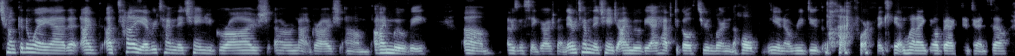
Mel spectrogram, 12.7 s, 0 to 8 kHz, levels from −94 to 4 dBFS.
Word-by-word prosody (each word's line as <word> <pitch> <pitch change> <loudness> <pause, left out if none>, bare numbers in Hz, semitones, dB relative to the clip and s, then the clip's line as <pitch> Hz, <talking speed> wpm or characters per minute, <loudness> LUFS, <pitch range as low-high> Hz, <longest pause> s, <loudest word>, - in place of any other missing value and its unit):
chunking 205 +1 0
away 180 -6 +3
at 150 -1 0
it. 160 - +1
I 170 0 +1
I'll 180 0 +3
tell 220 +4 +3
you, 175 -6 +5
every 180 +3 +1
time 180 -3 -4
they 155 -1 0
change 165 0 -4
a 155 - -5
garage, 155 0 0
or 150 -1 -5
not 145 -2 -6
garage, 135 -1 -2
um, 120 -4 -6
iMovie, 145 -6 +3 0.5
um- 150 -1 -1 0.2
I - - 0
was 155 -1 -2
gonna 150 - -6
say 150 - -5
GarageBand- 135 +2 -3
every 180 +2 +4
time 210 -1 +2
they 165 - +2
change 155 -1 0
iMovie, 150 -1 +2
I 140 - +1
have - - -2
to - - -11
go 150 -2 +4
through 150 +1 -3
and 145 - -5
learn 135 -2 -2
the - - -4
whole, 150 -2 +3
you 160 -1 0
know, 135 -2 -3
redo 150 +1 -1
the - - -13
platform - - 0
again 155 - +1
when 160 -2 +2
I 150 - +3
go 150 0 +2
back 145 -1 +3
to - - -10
doing, 135 -2 -2
so, 145 -2 +1
155 Hz, 245 wpm, -25 LUFS, 145-165 Hz, 0.5 s, you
